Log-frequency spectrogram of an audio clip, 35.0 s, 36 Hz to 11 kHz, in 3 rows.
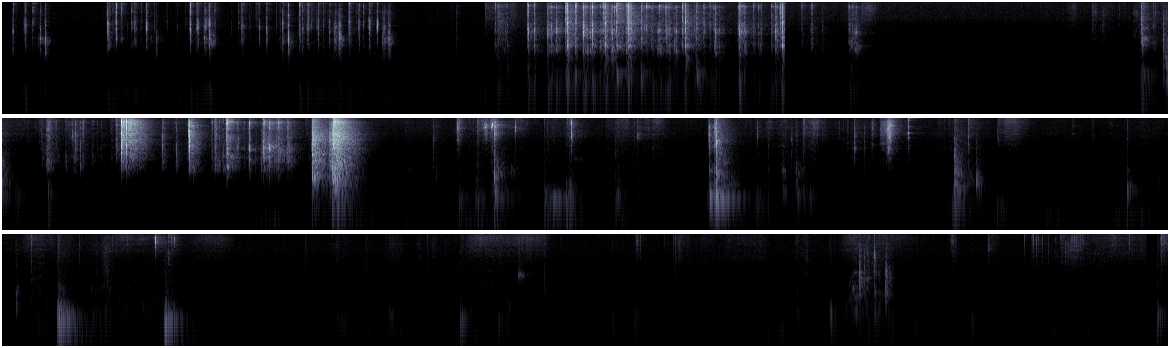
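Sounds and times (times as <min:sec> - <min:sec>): keyboard clicks: 0:01.1 - 0:04.0, 0:04.9 - 0:08.6, 0:12.1 - 0:15.3
packaging rustling and tearing: 0:12.1 - 0:15.3.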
